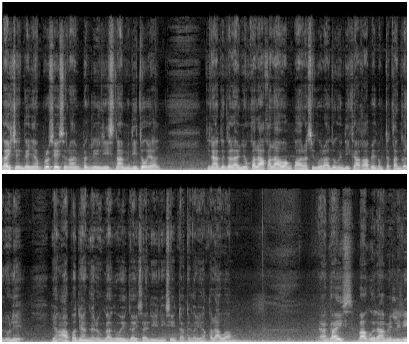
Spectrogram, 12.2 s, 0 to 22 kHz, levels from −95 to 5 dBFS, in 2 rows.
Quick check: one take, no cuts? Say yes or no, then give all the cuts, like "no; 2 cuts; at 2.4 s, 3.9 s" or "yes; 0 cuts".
yes; 0 cuts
